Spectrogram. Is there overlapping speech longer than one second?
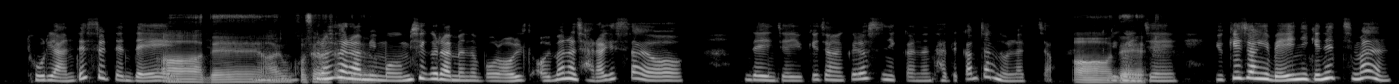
Yes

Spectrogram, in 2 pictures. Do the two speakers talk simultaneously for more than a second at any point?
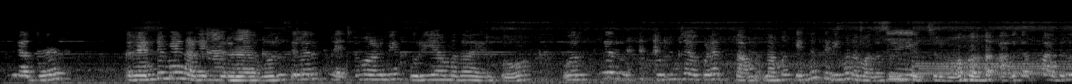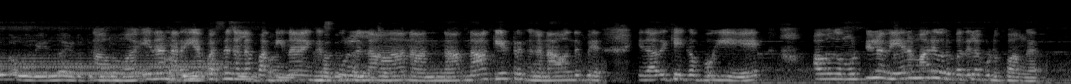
Yes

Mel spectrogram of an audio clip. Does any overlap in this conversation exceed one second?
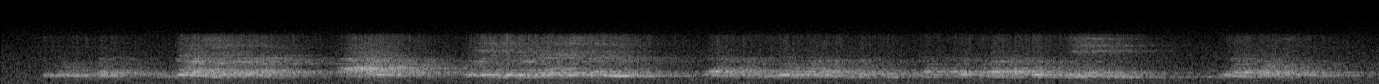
No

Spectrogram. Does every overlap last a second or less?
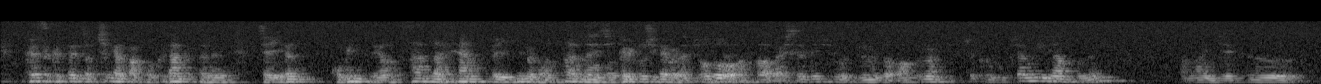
No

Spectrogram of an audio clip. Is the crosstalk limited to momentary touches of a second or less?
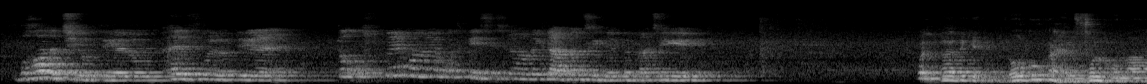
Yes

